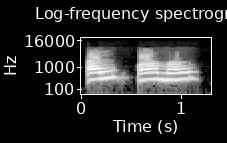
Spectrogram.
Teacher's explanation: तो हमजा लाम पर लाम साकिन पढ़ा जाता है और लाम की आवाज जाहिर होती है। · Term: इजहार कमरी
